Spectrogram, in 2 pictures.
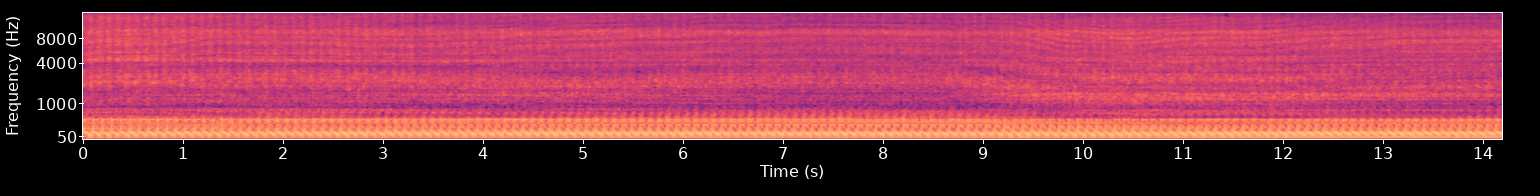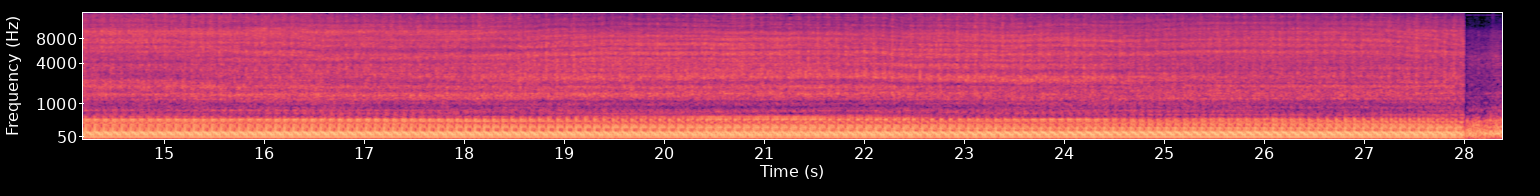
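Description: A 2004 Subaru Impreza WRX STI's turbocharged 2.5-litre flat-four idling steadily after a cold start, heard at the large single-tip aftermarket exhaust. The steady sound breaks off abruptly near the end.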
